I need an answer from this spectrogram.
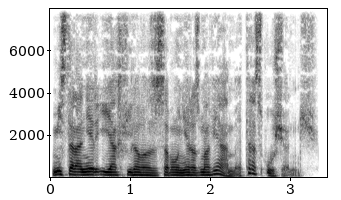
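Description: A man's voice: mid-range voice, expressive, brisk, dry recording, clean studio sound, voice pushed up, lightly acted. A man voicing a tall, flamboyant male hairdresser who scolds fondly and speaks of himself in the third person. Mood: gossipy.

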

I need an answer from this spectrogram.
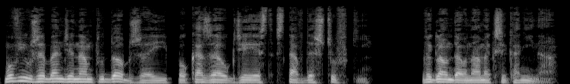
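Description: Anxious young woman, read by a husky-voiced man. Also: fairly low pitch, expressive, normal speed, dry recording, studio quality. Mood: uneasy. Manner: trembling, soft-spoken. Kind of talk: audiobook character voice.

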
